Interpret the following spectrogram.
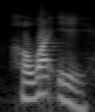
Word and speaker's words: Hawaii: IE field i i Hawaii spelled with two eyes though it only sounds like one i o action o a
